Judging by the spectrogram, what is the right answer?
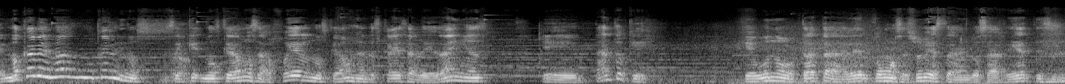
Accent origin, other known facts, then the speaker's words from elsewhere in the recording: Guatemala; como buen chapín las cosas de último, ¿verdad?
